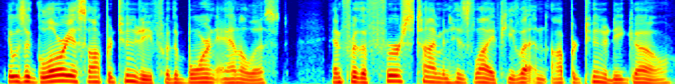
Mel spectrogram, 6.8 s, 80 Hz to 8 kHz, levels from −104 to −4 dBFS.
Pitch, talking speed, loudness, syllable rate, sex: 150 Hz, 195 wpm, -18 LUFS, 5.4 syllables/s, male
